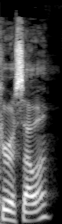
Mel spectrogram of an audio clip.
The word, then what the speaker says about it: Kurosawa: Kurosawa.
